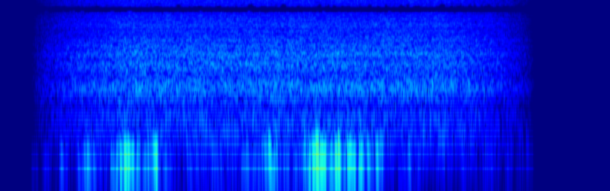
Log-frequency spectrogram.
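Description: Wind blowing over the microphone, a steady hiss with two strong low buffeting gusts about one and three seconds in. The sound starts and cuts off abruptly.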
